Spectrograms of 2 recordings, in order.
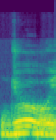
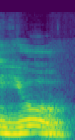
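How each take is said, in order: First: The word begins with a j sound. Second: The word begins with a y sound. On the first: This is the Nagpuri form. "योग को जोग बोलेंगे" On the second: This is the standard Hindi form. "य कर उच्चारण ज हो जाएगा"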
